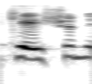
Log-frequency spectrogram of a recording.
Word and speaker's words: Kashian: And it's, I said Stay Kashian, but the joke is Stay Kashian, like vacation people.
